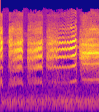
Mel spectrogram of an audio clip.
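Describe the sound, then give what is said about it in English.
Four loud songbird calls in quick succession in dense Florida scrub, each a harsh, buzzy, harmonic-rich burst separated by brief pauses, with no voices or other sounds. “Eastern towhees and loggerhead shrikes are common in the dense scrub habitat.”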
